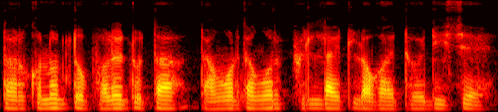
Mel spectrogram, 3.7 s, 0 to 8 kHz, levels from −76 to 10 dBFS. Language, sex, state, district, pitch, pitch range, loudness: Assamese, female, Assam, Sonitpur, 110 Hz, 105-115 Hz, -21 LUFS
